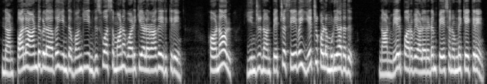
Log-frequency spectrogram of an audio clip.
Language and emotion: Tamil, angry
